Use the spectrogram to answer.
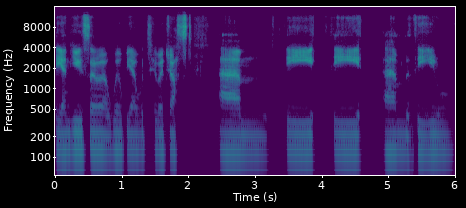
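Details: Stuttering in an adult man who has stuttered since childhood and had group speech therapy.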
